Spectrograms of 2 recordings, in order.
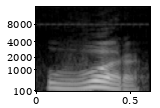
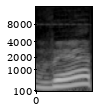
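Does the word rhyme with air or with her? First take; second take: her; air. First: The vowel sounds like the one in her. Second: The vowel sounds like the one in air. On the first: The speaker calls it right. "त्याचा उच्चार कसा आहे" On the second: The speaker calls it wrong. "असा शिकवला गेलाय, but that is an incorrect pronunciation"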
